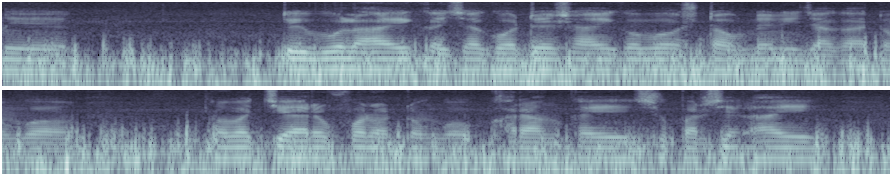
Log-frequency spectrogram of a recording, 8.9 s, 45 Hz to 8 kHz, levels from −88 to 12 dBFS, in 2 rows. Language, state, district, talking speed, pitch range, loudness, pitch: Kokborok, Tripura, West Tripura, 135 wpm, 105-115 Hz, -17 LUFS, 115 Hz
